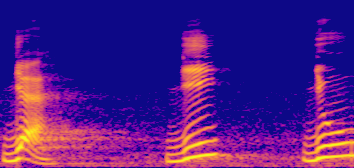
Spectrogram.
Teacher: dikeluarkan dengan menyentuhkan tengah-tengah lidah dengan langit-langit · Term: huruf j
